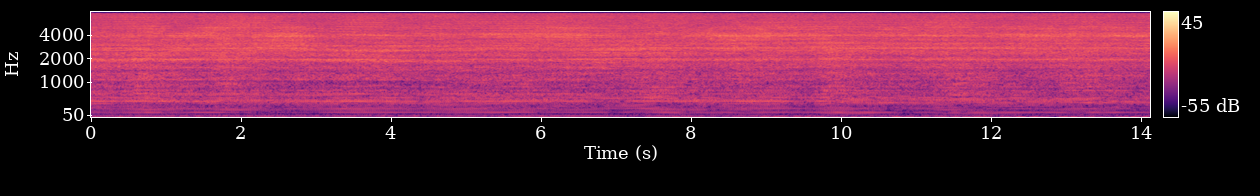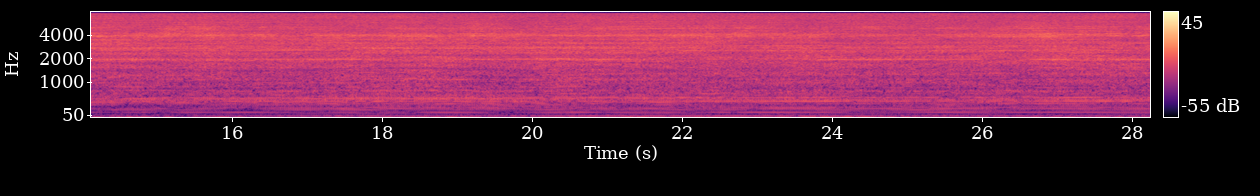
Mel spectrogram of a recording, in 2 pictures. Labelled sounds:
5.0	5.3	vessel noise, 0.93 to 1.1 kHz
22.0	22.3	vessel noise, 2.5 to 2.6 kHz

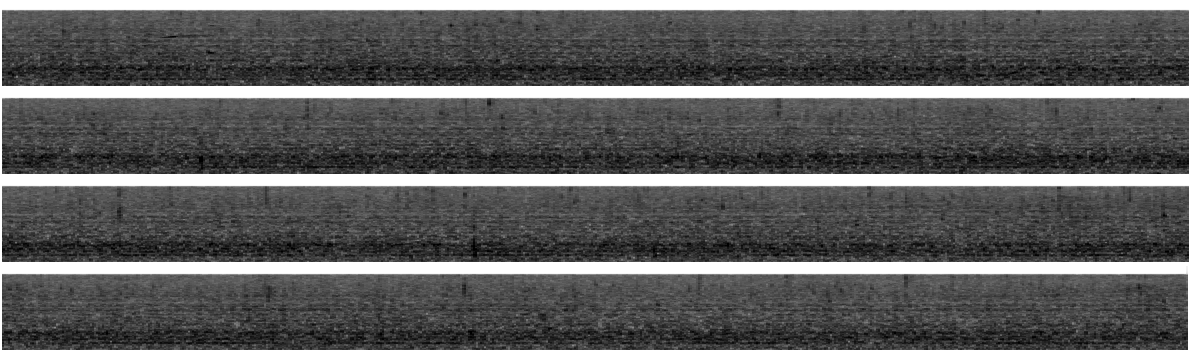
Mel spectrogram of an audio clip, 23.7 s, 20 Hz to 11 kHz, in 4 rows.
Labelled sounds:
0.8	1.1	killer whale, offshore, 2.6 to 2.9 kHz

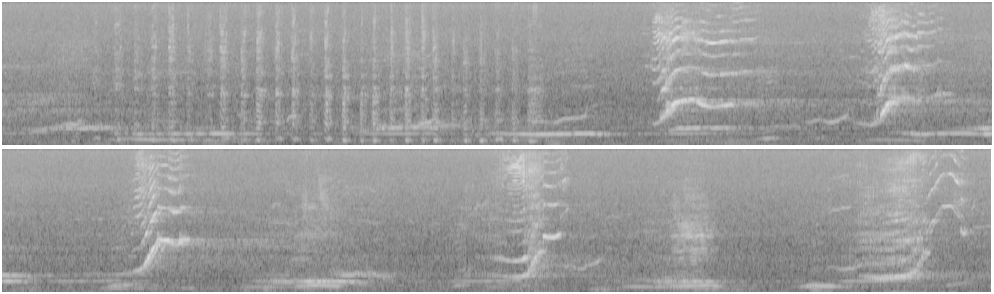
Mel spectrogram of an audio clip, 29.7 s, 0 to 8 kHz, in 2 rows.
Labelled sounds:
3.8	4.1	humpback whale, 0.96 to 1.2 kHz
9.6	11.4	humpback whale, 0.80 to 8.0 kHz
13.0	14.3	humpback whale, 0.80 to 6.7 kHz
16.9	17.8	humpback whale, 0.80 to 6.9 kHz
18.8	19.3	humpback whale, 1.5 to 1.7 kHz
20.2	20.5	humpback whale, 1.6 to 1.7 kHz
22.3	24.2	humpback whale, 0.80 to 6.6 kHz
25.0	25.3	humpback whale, 1.2 to 1.7 kHz
27.2	29.6	humpback whale, 0.96 to 7.0 kHz

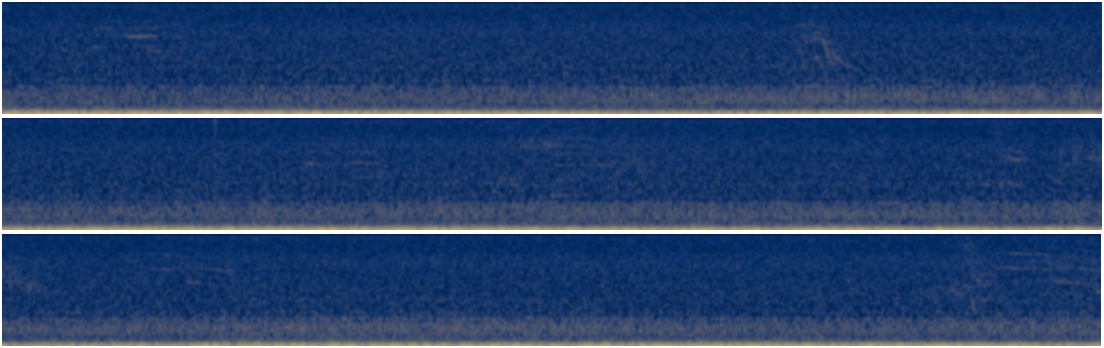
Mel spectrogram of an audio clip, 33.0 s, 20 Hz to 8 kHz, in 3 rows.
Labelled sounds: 1.1	1.6	killer whale, 2.9 to 3.2 kHz
21.0	21.3	killer whale, 2.4 to 2.8 kHz
23.5	24.3	killer whale, 2.8 to 3.2 kHz
31.9	32.9	killer whale, 2.0 to 4.7 kHz

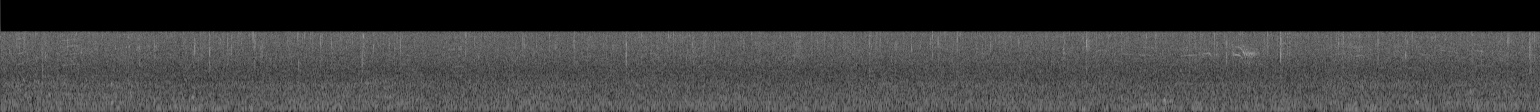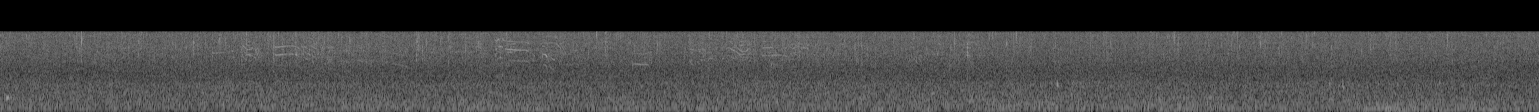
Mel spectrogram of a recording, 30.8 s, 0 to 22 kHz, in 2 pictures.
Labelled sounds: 18.1	18.4	Pacific white-sided dolphin, 3.4 to 4.8 kHz
20.4	20.7	Pacific white-sided dolphin, 3.9 to 5.6 kHz
23.0	23.3	Pacific white-sided dolphin, 3.2 to 3.5 kHz

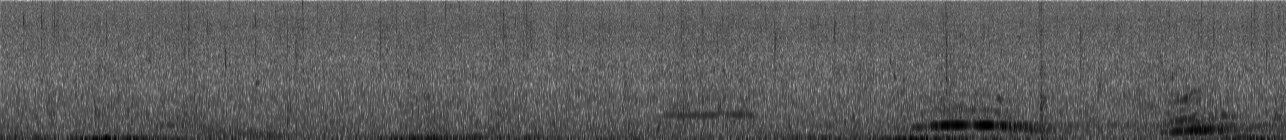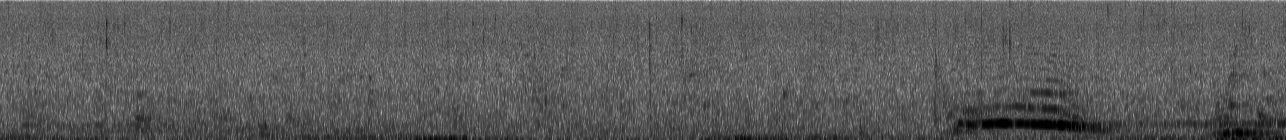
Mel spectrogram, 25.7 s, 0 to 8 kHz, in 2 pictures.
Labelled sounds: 11.7	12.0	humpback whale, 0.81 to 1.1 kHz
23.1	23.5	humpback whale, 0.91 to 1.1 kHz

